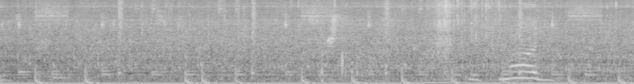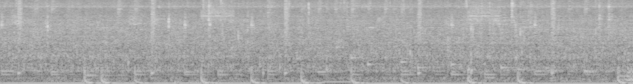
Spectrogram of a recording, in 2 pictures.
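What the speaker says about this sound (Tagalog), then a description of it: "Ni kusog ang agos." A small stream flows strongly, a steady close rush and trickle of water running throughout while people talk over it.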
